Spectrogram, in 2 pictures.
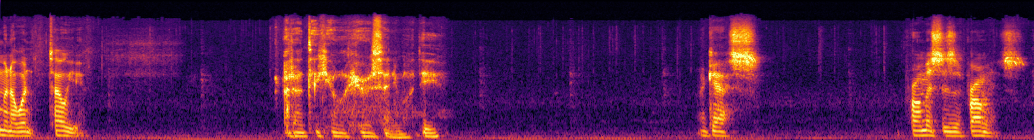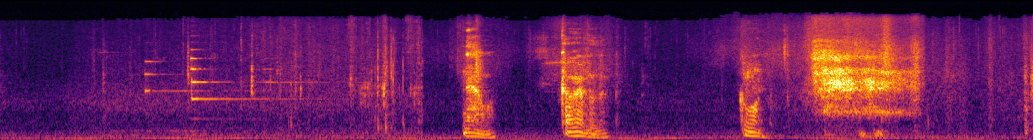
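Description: A young man speaks softly, close by.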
